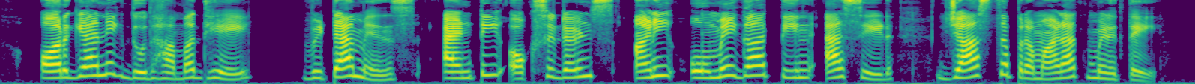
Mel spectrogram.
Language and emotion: Marathi, neutral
